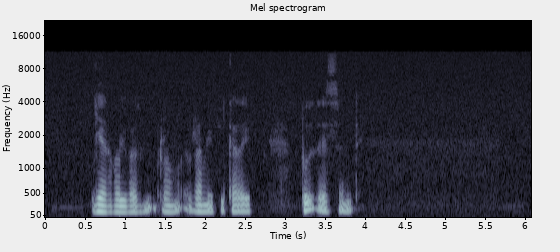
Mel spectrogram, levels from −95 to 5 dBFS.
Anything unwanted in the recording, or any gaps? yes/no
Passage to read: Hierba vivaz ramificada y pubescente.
no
